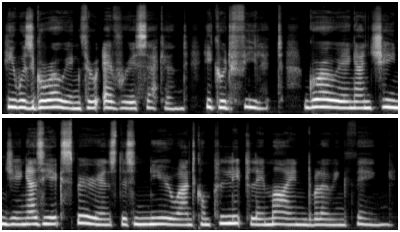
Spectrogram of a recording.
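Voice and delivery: ordinary delivery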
